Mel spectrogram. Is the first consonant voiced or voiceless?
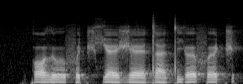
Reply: voiceless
